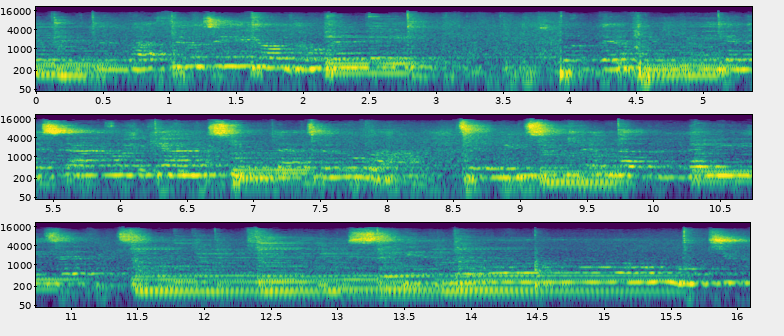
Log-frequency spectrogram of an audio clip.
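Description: A man singing over his own strummed acoustic guitar, a solo live acoustic cover with long held vocal notes and steady strumming.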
